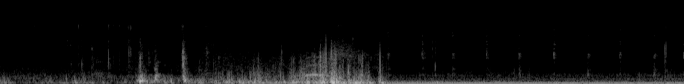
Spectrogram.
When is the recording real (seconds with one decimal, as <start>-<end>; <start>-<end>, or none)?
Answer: 0.0-5.6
